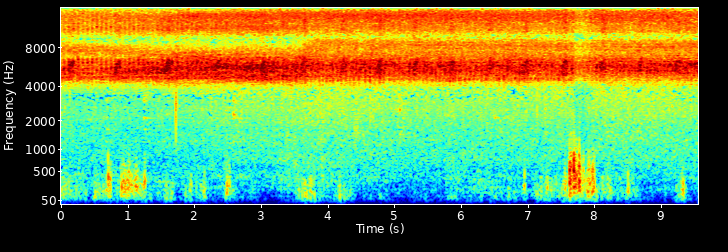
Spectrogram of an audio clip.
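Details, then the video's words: Crickets on a summer day in Japan, a steady high-pitched continuous trill holding without pause throughout, with low gusts of wind and rustling leaves passing beneath and a louder rush near the end. "Sounds of Crickets and Winds"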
